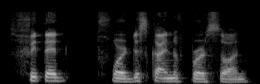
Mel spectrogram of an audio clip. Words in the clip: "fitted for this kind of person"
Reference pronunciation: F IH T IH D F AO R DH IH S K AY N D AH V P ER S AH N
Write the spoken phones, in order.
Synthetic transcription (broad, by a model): F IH T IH D F AO R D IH S K AY N D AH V P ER S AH N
